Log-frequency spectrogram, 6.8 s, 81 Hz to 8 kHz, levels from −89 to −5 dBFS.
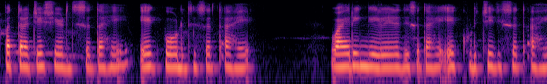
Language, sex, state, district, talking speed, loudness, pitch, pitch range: Marathi, female, Maharashtra, Pune, 140 wpm, -32 LUFS, 205 Hz, 195-210 Hz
